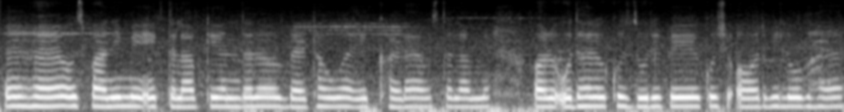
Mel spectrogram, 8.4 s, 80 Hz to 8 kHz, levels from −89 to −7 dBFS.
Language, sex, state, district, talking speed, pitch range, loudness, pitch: Hindi, female, Bihar, West Champaran, 190 wpm, 225-235 Hz, -13 LUFS, 235 Hz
